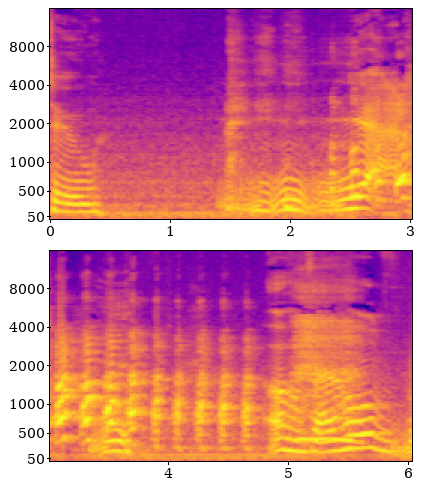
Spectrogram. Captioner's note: laughter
